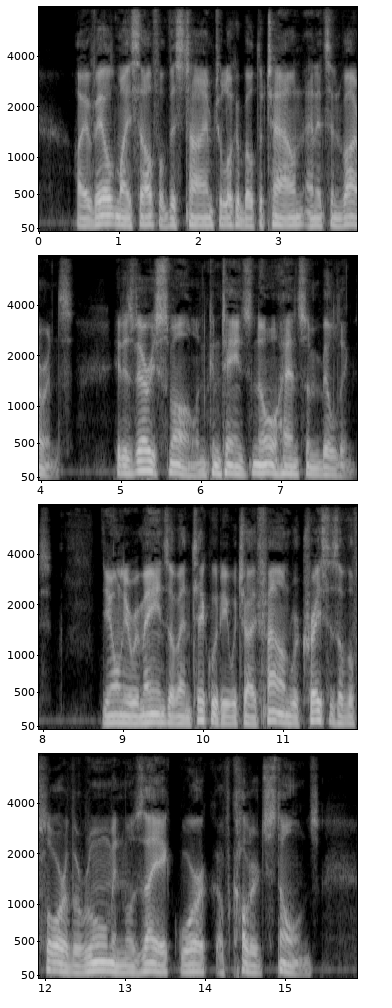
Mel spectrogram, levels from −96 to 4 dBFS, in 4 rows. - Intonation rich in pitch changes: No, average, 3.2 semitones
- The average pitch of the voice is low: Yes, very low, 90 Hz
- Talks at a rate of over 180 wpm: No, average, 170 wpm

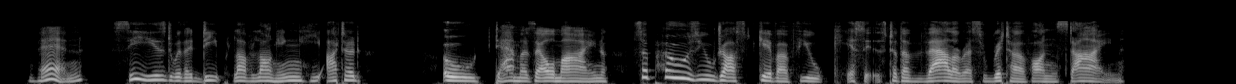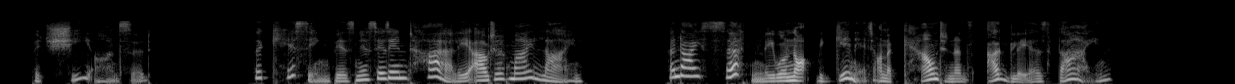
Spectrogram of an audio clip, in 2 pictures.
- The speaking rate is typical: No, slow, 120 wpm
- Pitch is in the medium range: Yes, medium, 170 Hz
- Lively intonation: Yes, wide, 7.5 semitones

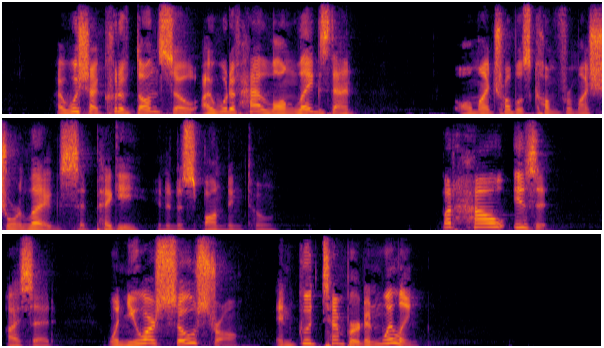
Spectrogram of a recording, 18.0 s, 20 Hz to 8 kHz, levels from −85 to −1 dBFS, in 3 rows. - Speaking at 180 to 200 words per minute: No, average, 145 wpm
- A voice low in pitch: No, medium, 170 Hz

